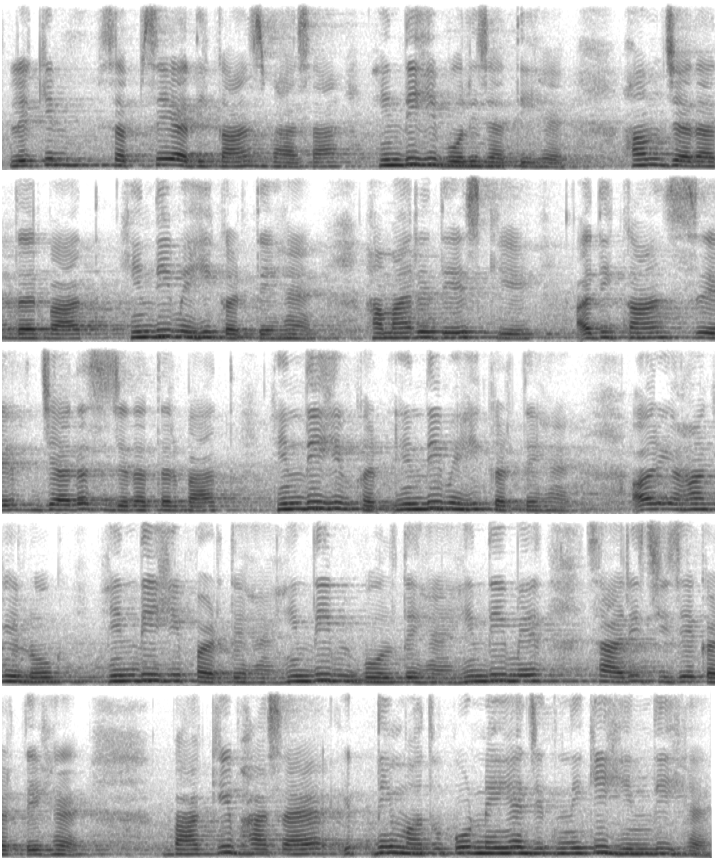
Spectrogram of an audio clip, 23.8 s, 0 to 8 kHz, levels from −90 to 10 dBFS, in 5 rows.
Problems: none marked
